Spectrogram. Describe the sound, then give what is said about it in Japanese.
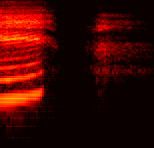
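A deep breath in comes as a soft, airy rush lasting about half a second, after a brief voiced sound and a short pause. “まずは深呼吸でちゅ。吸って、”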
